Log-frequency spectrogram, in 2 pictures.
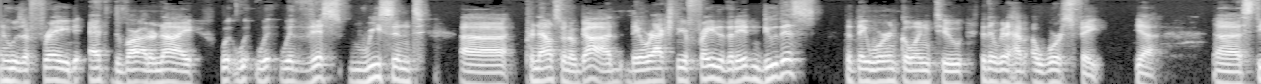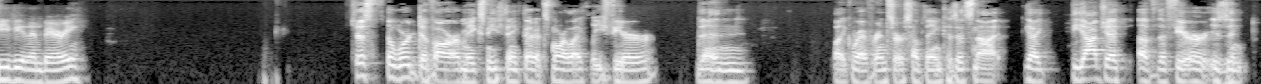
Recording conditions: video call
